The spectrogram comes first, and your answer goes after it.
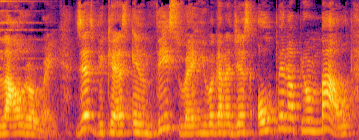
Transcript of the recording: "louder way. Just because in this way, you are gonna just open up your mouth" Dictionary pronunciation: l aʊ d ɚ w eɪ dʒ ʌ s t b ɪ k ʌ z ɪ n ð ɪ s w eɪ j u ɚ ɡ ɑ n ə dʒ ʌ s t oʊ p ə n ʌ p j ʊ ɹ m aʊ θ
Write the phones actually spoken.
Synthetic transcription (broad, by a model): l aʊ d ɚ w eɪ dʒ ʌ s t b ɪ k ʌ z ɪ n ð ɪ s w eɪ j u ɚ ɡ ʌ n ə dʒ ʌ s t oʊ p ə n ʌ p j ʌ ɹ m aʊ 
